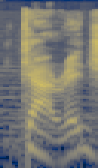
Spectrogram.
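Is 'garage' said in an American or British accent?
British. The word is said with a British pronunciation.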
